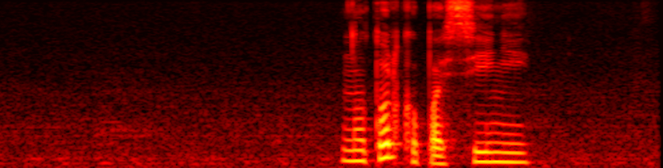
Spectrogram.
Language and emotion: Russian, neutral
